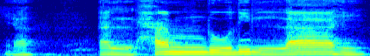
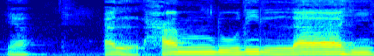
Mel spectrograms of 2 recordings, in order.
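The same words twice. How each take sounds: The two takes are said the same way.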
